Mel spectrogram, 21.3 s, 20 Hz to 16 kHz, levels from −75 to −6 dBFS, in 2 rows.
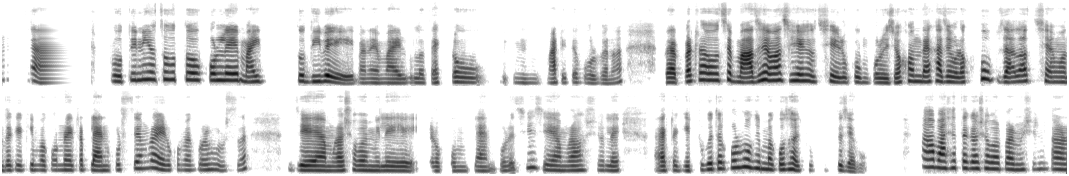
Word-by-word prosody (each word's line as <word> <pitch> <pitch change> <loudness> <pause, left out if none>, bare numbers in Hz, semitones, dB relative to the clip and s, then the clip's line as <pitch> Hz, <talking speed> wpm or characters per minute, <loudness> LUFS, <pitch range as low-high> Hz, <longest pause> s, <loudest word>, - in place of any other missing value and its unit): উম 295 - -21 0.3
না - - +1 0.7
প্রতিনিয়ত 295 +6 0 0.2
তো 310 - +2 0.2
করলে 290 0 +5 0.2
মাইর 225 +2 +3 0.4
তো - - +3
দিবে। 240 0 +6 0.3
মানে 180 0 -6
মাইরগুলো 175 +2 -3
তো - - -8
একটাও 215 +2 -3 0.5
উম 180 -1 -12 0.2
মাটিতে 185 +1 -3
পড়বে 165 -2 -9
না। - - -10 0.5
ব্যাপারটা 240 +9 +4
হচ্ছে 285 +1 +2
মাঝে, 215 +8 +8
মাঝে 280 -1 +3 0.2
হচ্ছে 230 +2 -8
এরকম 205 0 -3
করি। 190 -1 0
যখন 245 +6 +2
দেখা 240 +3 +4
যায় 225 - +2
ওরা 210 - +1
খুব 350 -2 +2
জ্বালাচ্ছে 245 +5 +1
আমাদেরকে 210 0 -3
কিংবা 210 -2 -5
কোন 215 0 -9
একটা 215 +1 -7
প্ল্যান 200 -2 +2
করছি 225 +4 -12
আমরা 300 +2 -3
এরকম 220 +1 -6
একবার 220 +1 -7
করছে। 205 +2 -12 0.5
যে 210 - +3 0.2
আমরা 190 0 0
সবাই 205 -2 -1
মিলে 190 0 -1 0.4
এরকম 180 0 -9
প্লান 180 -1 -4
করেছি 190 - -9
যে 220 - -5
আমরা 195 0 -2
আসলে 205 -1 -7 0.5
একটা 200 +1 -3
গেট 190 0 -5
টুগেদার 245 +5 0
করব 315 +2 +1
কিংবা 255 -4 +1
কোথাও 235 +1 +2
একটু 205 +1 -21
ঘুরতে 200 0 -9
যাবো। 155 - -5 0.6
আমার 335 0 +4
বাসা 300 0 +4
থেকে 285 -1 +2
সবার 265 -2 +1
পারমিশন 240 +1 -2
কারণ 240 -1 +1
220 Hz, 180 wpm, -22 LUFS, 195-255 Hz, 0.7 s, মাঝে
